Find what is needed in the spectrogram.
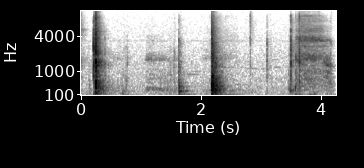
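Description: A few sharp clicks and knocks of makeup items being handled while an eyeshadow palette compact is picked up, the loudest about two seconds in, followed by a brief rustle near the end.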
